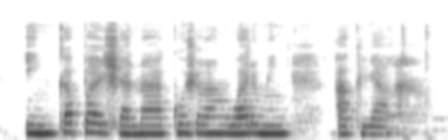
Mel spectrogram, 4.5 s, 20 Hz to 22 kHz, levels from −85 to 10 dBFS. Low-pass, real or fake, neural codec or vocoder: 10.8 kHz; real; none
